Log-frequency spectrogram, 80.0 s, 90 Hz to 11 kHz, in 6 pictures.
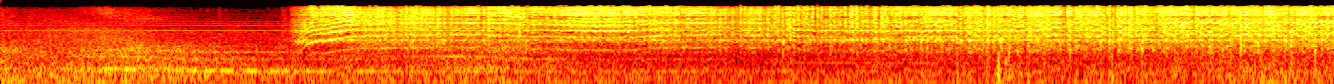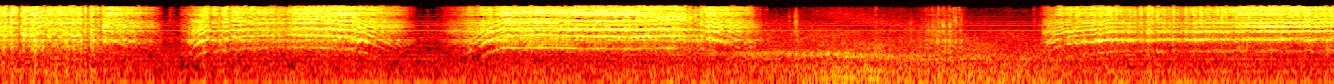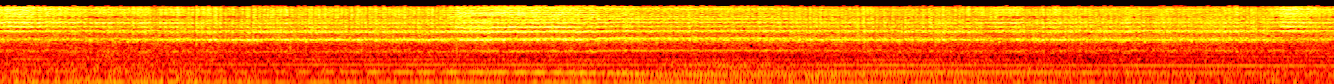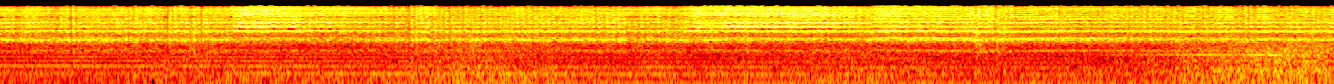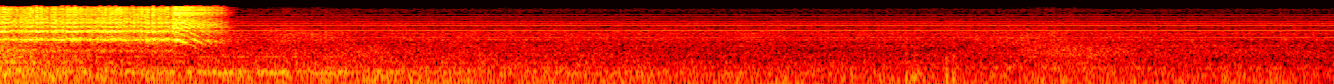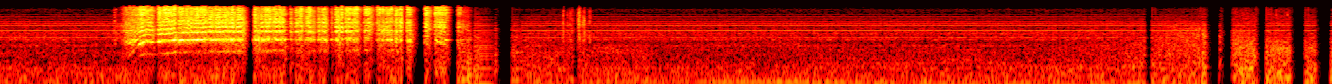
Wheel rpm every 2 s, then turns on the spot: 0, 100, 180, 190, 170, 180, 190, 110, 100, 150, 40, 20, 150, 160, 160, 160, 160, 160, 160, 160, 160, 160, 160, 160, 160, 160, 160, 120, 0, 0, 0, 0, 0, 0, 110, 110, 0, 0, 0, 0.
none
